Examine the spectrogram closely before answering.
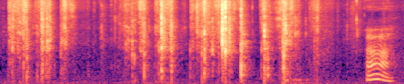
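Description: A playing card is lifted and slides against other cards.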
